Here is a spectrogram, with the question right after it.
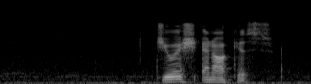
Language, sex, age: English, male, 19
